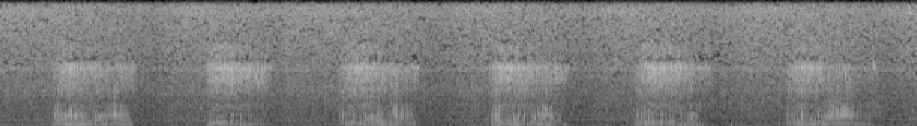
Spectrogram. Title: Baby Snoring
